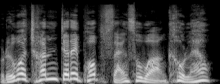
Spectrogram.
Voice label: level up, th; cookie run

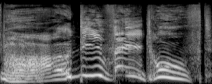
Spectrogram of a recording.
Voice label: loading, de; cookierun

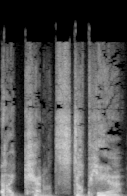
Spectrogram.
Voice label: defeat, en; Cookie Run

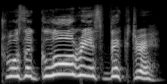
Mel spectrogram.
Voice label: victory, en; Cookie Run

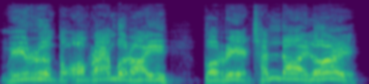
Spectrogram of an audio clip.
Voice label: level up, th; Cookie Run

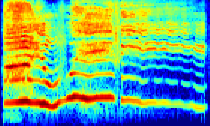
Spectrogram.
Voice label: hit, en; cookie run

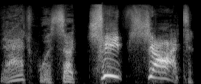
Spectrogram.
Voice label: defeat, en

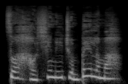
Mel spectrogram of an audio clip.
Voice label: battle, zh hant

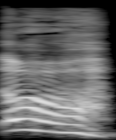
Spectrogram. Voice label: hit, en; Cookie Run

